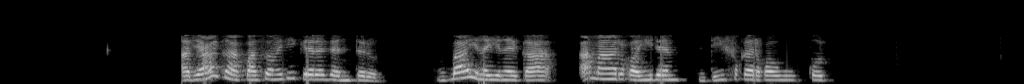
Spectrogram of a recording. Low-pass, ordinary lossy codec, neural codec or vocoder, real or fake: 7.2 kHz; AAC, 16 kbps; none; real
